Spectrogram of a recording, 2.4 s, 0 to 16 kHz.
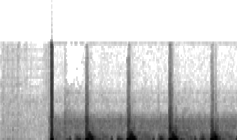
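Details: Rapid, regular whooshing Doppler beats at about 145 per minute, a normal fetal heart rate at 13 weeks of gestation during an obstetric 3D ultrasound.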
